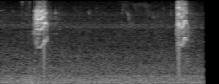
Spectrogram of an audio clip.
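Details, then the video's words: Piadeira female papa-capim (Double-collared Seedeater) calling to arouse males: two clear, sharp, high chip notes about two seconds apart over quiet background. "Fêmea De Papa Capim Piadeira Esquenta Qualquer machos"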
